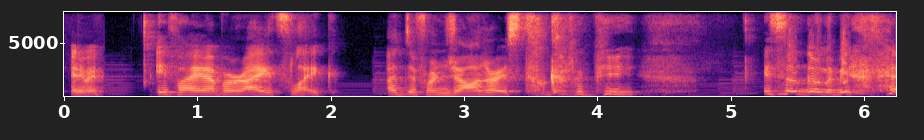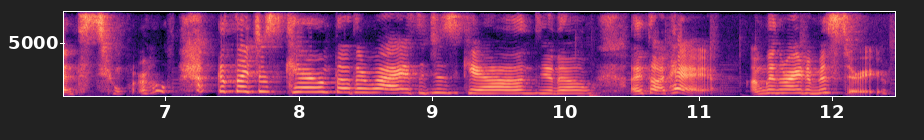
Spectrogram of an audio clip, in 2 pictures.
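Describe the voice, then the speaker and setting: A woman's voice: high-pitched, moderate pace, fairly bright tone, faint music behind. A young woman whose first language is Lithuanian, chatting casually and laughing often as she answers a run of tag questions, with lots of "you know" fillers. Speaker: vlogger, aspiring author. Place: room with a creaky chair. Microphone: desk mic.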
